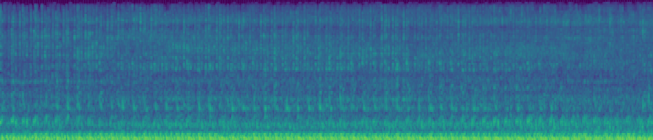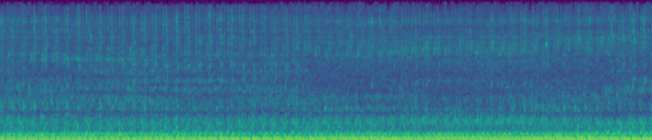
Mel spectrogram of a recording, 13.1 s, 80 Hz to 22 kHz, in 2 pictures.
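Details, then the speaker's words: Ford 460 big-block from a neglected farm chore truck, first run on a gravity-fed lawn mower tank and the original mechanical fuel pump, no cooling system: a deep, even idle rumble with no ticking or knocking. Not smoking. Healthy. "Man, that's awesome. It's not smoking. No clattering or making funny noises."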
